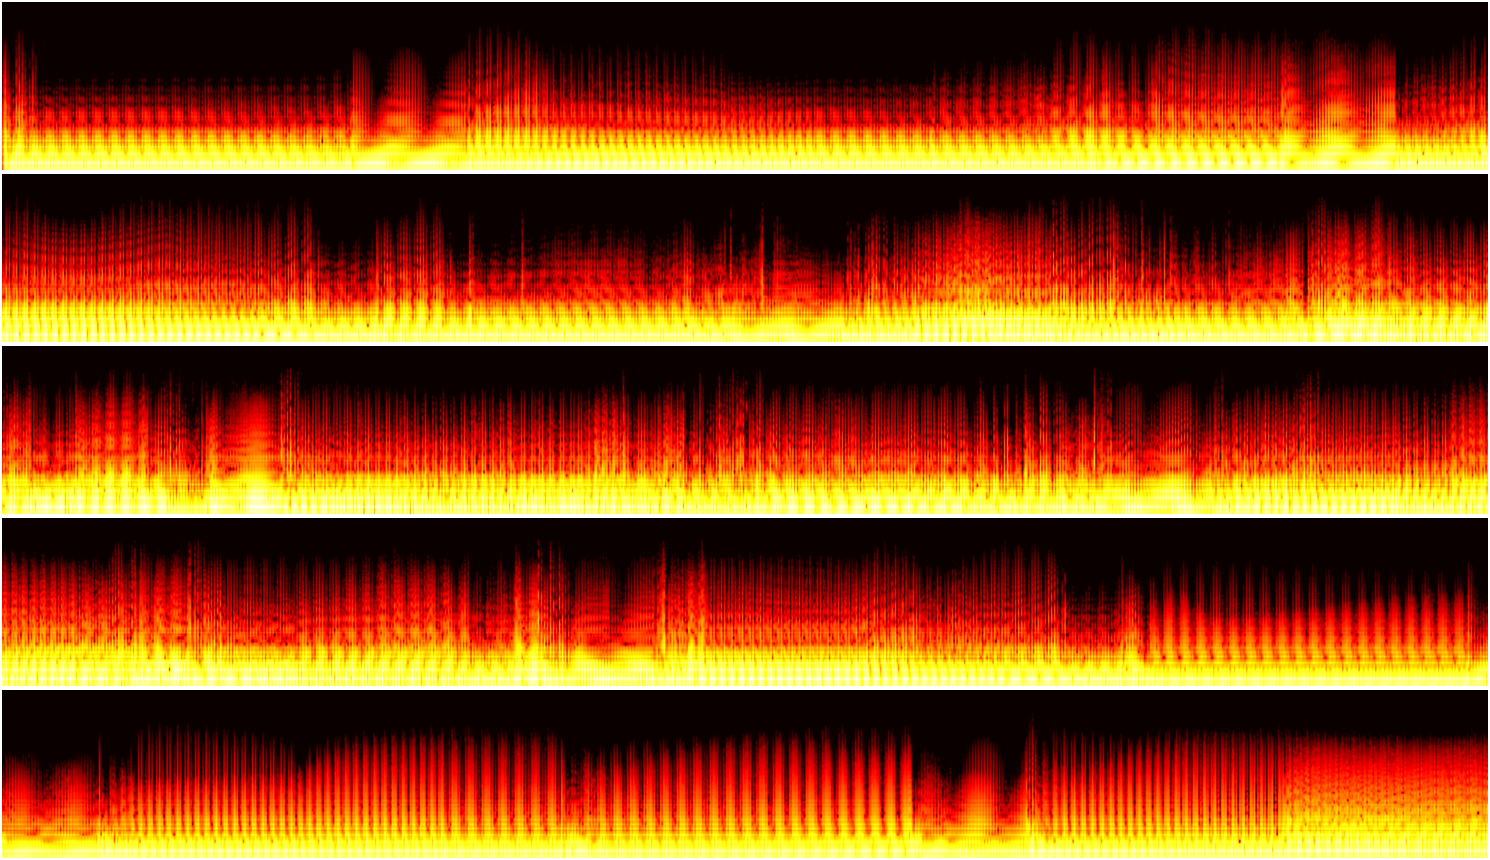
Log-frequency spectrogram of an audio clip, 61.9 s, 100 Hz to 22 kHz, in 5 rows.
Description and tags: Bass Loop
124 BPM
Key of F Minor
